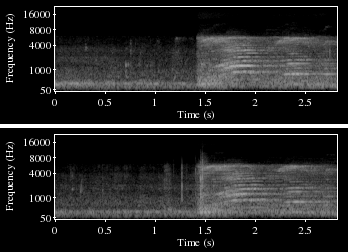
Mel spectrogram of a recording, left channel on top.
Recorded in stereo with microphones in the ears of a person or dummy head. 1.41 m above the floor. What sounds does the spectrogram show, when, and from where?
1.4 s a shout: 15° left (ahead or behind), 3 m; by 2.7 s 50° left (ahead or behind), 3.5 m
